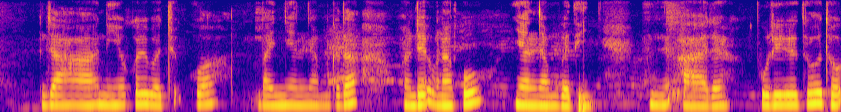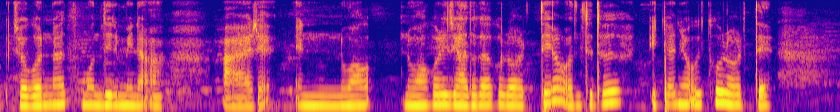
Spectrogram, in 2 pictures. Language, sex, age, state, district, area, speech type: Santali, female, 18-30, West Bengal, Paschim Bardhaman, rural, spontaneous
